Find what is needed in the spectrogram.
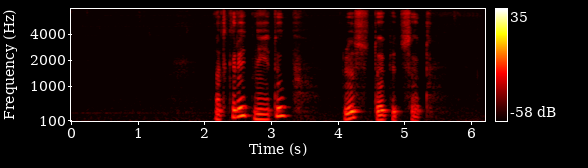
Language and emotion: Russian, neutral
